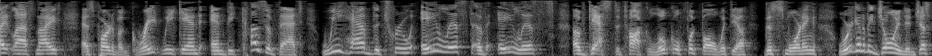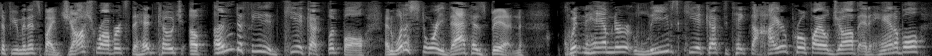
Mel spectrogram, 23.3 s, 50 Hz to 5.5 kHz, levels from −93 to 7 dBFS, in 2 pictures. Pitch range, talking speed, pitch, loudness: 165-230 Hz, 170 wpm, 195 Hz, -24 LUFS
